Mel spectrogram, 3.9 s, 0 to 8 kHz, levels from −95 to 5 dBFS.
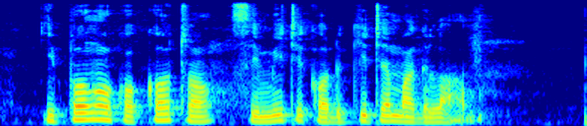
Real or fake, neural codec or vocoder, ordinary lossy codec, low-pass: real; none; none; 7.2 kHz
